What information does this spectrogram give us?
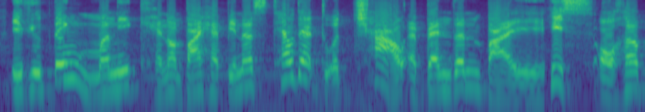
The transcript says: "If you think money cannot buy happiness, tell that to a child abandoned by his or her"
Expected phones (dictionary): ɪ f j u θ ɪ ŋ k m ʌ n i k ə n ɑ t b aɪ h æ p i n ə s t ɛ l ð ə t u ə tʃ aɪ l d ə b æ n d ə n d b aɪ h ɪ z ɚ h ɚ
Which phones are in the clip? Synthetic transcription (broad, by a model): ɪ f j u t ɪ ŋ k m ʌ n i k ə n ɑ t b aɪ h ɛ p i n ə s t ɛ l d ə t u ə tʃ aɪ l d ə b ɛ n d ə n b aɪ h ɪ s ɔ h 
